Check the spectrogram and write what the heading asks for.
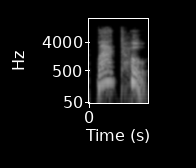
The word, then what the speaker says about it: plateau: Now, when you reach a plateau, ね、ここのね、発音、この言葉を初めて見るとね、この表現を、この単語をどういうふうにね、発音するのか、ちょっとわかんないですよね。So the way you say this word is plateau.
